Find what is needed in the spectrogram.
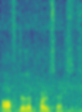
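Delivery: ordinary delivery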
